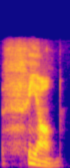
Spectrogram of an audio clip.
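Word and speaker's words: Ffion: If there's only one F F it's a V sound and that it does not end on a vowel. So the Welsh name is Fon a lovely says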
